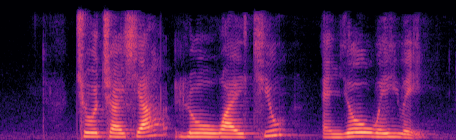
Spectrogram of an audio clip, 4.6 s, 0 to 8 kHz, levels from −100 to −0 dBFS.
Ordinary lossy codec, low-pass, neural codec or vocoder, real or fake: AAC, 48 kbps; 7.2 kHz; codec, 16 kHz in and 24 kHz out, 2.2 kbps, FireRedTTS-2 codec; fake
